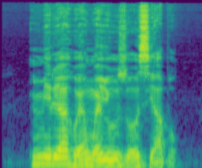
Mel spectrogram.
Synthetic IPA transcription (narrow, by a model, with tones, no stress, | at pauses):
m̩˦mi˦ɾi˦a˦ɦʊ˨e˦ŋʷe˦jʊ˦zo˨o˦si˨a˦pʊ̰˨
